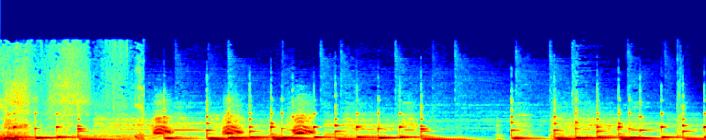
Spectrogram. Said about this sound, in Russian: Телефон звонит. Подними трубку хотя бы.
